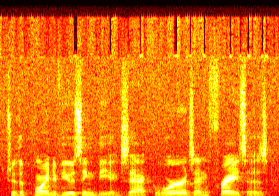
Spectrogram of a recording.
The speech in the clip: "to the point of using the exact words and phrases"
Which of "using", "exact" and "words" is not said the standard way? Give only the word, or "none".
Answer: none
